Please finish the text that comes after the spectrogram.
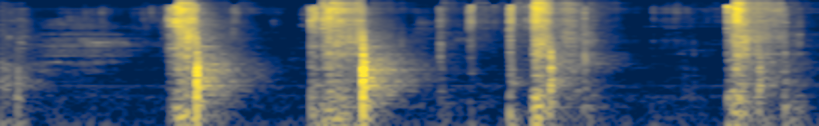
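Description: Knife chopping ingredients on a cutting board for white chicken chili, four or five distinct bursts of close, crunchy cutting separated by short pauses.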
